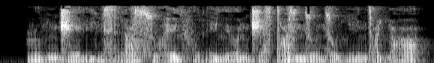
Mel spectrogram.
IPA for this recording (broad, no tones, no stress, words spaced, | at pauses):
ɭuʎnd͡ʒerjiz rɑzsuɦelʲfu rilʲɤ nd͡ʒezdˤɤznzunzo ʎindɑʎɑ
